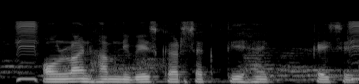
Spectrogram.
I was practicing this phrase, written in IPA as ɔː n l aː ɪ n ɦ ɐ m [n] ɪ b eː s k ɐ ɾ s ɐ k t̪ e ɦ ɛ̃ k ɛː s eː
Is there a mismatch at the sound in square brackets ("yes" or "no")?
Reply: no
